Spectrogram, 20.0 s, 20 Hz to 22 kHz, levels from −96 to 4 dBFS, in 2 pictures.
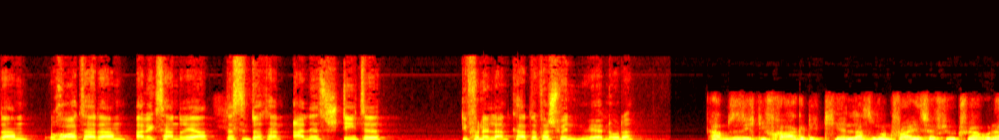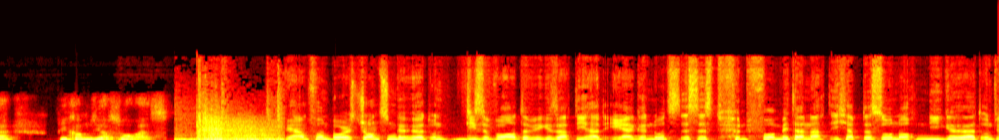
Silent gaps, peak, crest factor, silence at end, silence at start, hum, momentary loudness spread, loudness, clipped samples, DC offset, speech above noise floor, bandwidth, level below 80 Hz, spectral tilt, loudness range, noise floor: none; -2 dBFS; 14 dB; 0 s; 0 s; none; 7 LU; -17 LUFS; under 0.1%; under 0.1%; 44 dB; 13.5 kHz; -34 dBFS; -5 dB/octave; 5 LU; -61 dBFS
